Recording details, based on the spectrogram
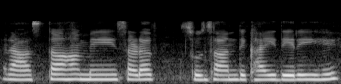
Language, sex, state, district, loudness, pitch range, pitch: Hindi, female, Madhya Pradesh, Bhopal, -13 LUFS, 220-235 Hz, 225 Hz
